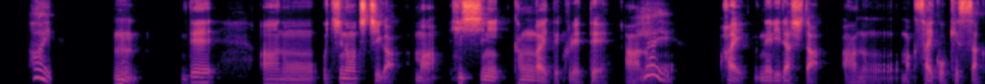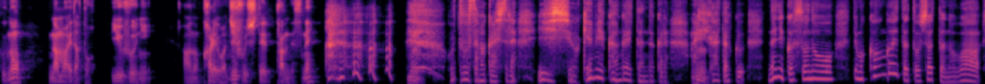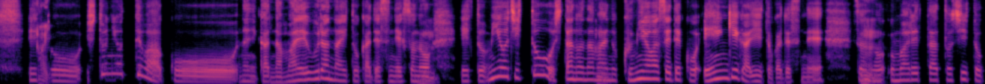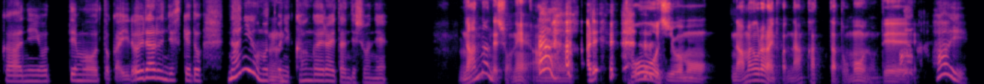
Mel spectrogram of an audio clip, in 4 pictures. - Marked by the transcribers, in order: laugh; laugh
- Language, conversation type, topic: Japanese, podcast, 名前や苗字にまつわる話を教えてくれますか？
